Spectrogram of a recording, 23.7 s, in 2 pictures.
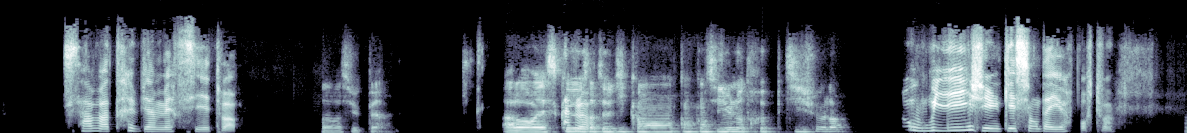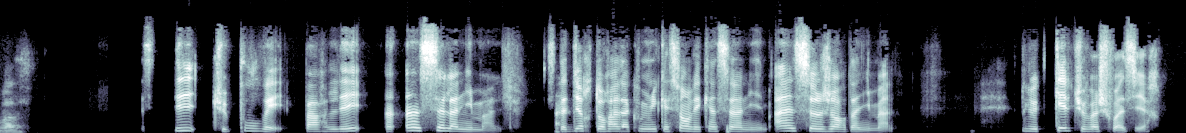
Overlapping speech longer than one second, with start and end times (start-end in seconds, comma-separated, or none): none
